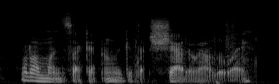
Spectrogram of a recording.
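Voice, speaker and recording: Over a silent background in a very clean recording, a woman speaks with an Ohio accent. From Ohio, US Midwest. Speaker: resin and glass artist. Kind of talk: live craft demonstration. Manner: casual, chatty.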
